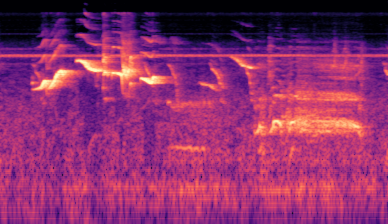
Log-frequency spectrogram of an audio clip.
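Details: Oriental magpie-robin in energetic song: a few bright whistled phrases, one long wavering note and a downslur, followed by a quieter stretch with lower drawn-out sounds resembling a distant rooster crowing.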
